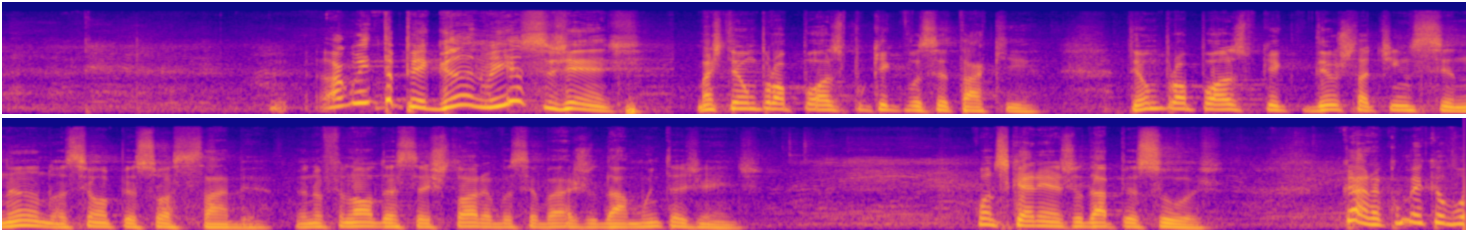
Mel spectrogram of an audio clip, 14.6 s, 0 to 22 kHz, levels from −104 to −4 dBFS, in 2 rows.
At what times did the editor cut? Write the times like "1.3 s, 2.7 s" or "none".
3.4 s, 8.7 s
